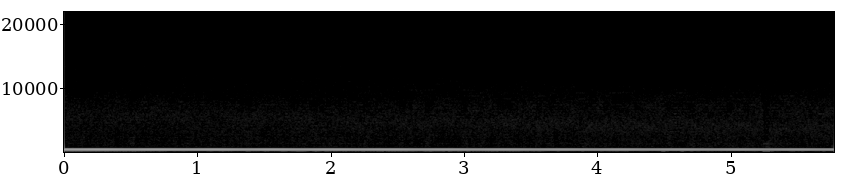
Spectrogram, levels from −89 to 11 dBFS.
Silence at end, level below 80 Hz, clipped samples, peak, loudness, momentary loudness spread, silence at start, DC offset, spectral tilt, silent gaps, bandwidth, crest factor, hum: 0 s; -72 dBFS; under 0.1%; -28 dBFS; -34 LUFS; 5 LU; 0 s; under 0.1%; -4.5 dB/octave; none; 0.6 kHz; 6 dB; none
